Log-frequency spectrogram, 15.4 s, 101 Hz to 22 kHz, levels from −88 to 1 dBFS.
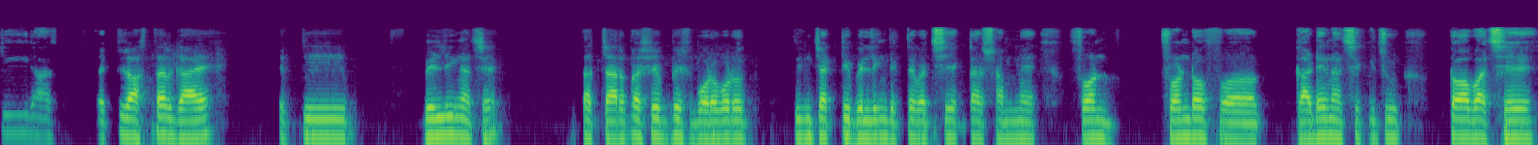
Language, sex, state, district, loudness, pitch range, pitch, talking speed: Bengali, male, West Bengal, North 24 Parganas, -19 LUFS, 120-135 Hz, 130 Hz, 110 wpm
